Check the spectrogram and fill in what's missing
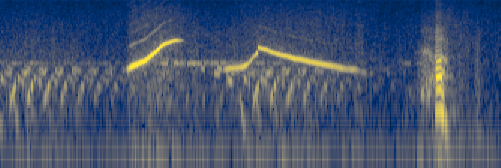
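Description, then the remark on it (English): A bird gives a wolf whistle: a sharp rising note, a pause, then a long falling glide. Soft, rhythmic cooing pulses run underneath, and a short burst of chatter follows. “I bet that's the first bird that's ever given a wolf whistle.”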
